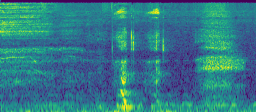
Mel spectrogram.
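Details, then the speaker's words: A sleeping dog, said to be dreaming and snoring loudly, gives a single rough, snorting breath rising briefly above quiet room noise; dog snoring. "you can't that's good but it's really loud she's dreaming sorry hey stop snoring I'm trying to read my book"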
